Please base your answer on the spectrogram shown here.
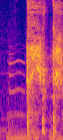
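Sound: coughing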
